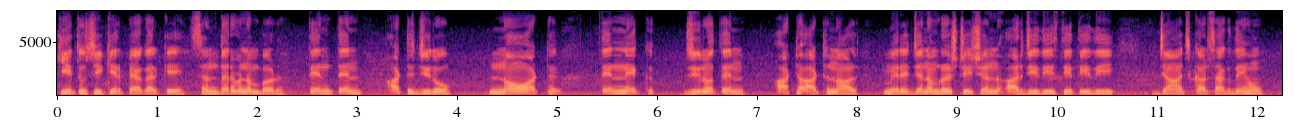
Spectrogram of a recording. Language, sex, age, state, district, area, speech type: Punjabi, male, 18-30, Punjab, Ludhiana, rural, read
